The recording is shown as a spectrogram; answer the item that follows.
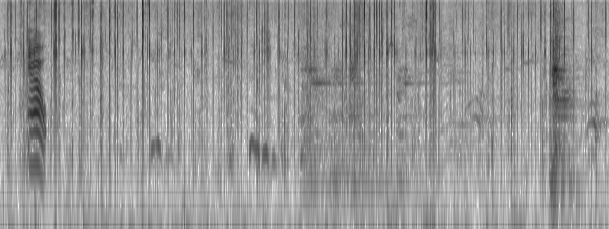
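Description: Rustling, clicking handling noise from a phone carried on the move, with short wordless vocal sounds about half a second in and again near the end.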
